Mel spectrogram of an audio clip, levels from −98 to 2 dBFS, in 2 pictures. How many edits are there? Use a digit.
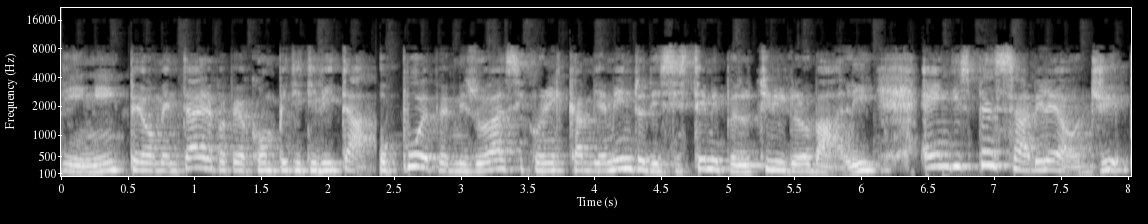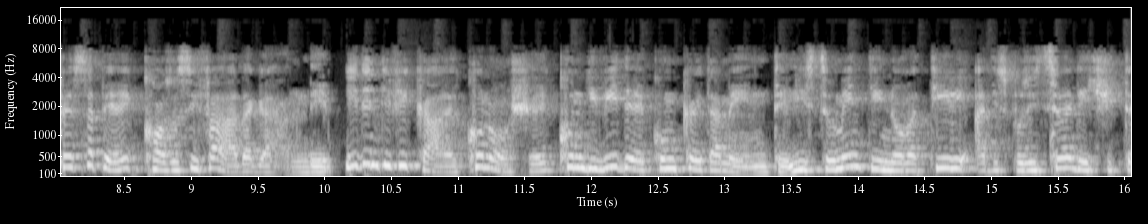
1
